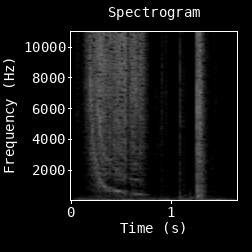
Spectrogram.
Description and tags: masking tape pull and tear short
a short piece of masking tape being pulled and torn off of a roll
